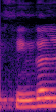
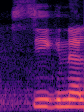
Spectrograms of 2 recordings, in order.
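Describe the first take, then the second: First: सिंगल with the n before the g, the wrong way; wrong pronunciation. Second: सिग्नल with the g before the n; correct pronunciation. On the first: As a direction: say सिंगल as the mistaken reading. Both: Shown as a demonstration. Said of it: "सिंगल नहीं है".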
